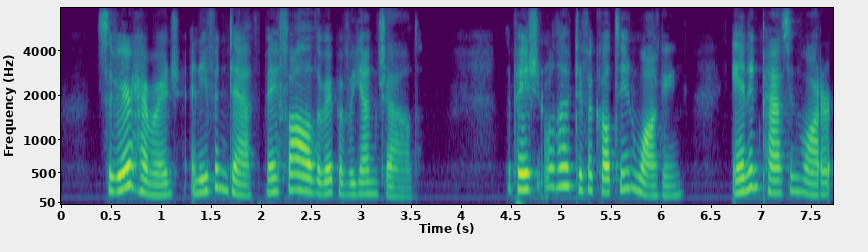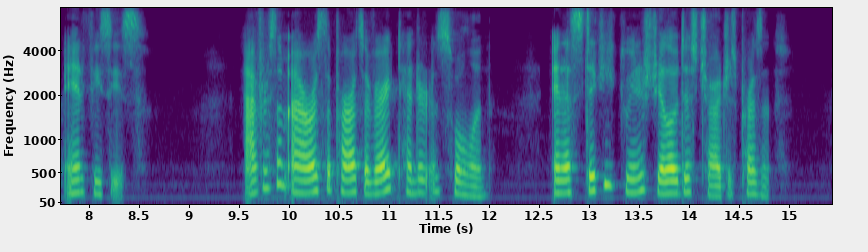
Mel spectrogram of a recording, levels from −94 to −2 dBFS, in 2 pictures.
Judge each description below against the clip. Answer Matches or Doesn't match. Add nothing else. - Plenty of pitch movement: Doesn't match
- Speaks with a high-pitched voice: Matches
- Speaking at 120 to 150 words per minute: Doesn't match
